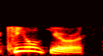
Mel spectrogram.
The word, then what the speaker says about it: Kiwoom Heroes: Okay, Kiwoom Heroes, right? Did I say that right? – Yeah, Kiwoom Heroes.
